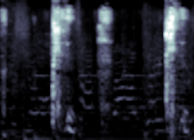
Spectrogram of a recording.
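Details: Baby sneezing repeatedly while adults say "bless you": three sudden hissing bursts of air, music behind; infant sneezes.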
